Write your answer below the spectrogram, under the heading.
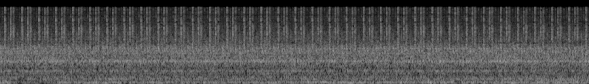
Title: E46 clicking noise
